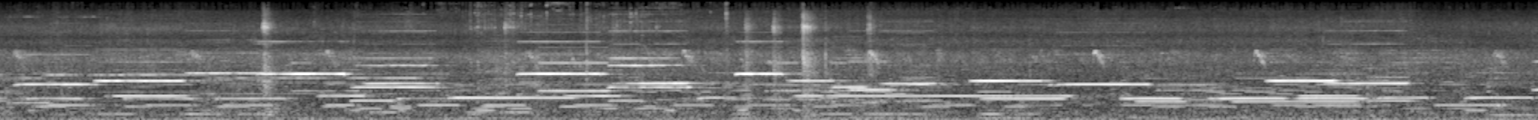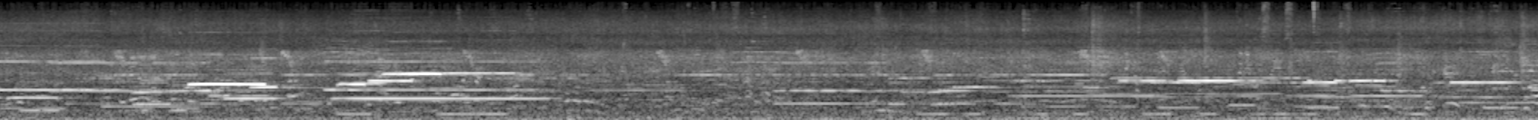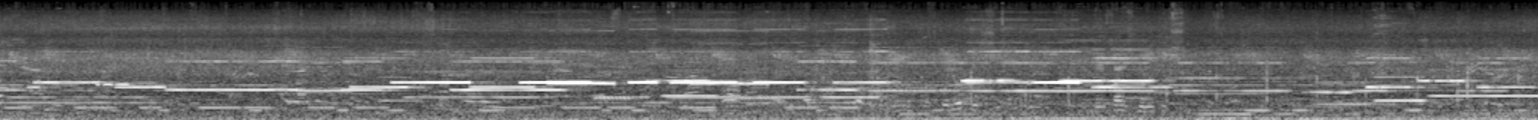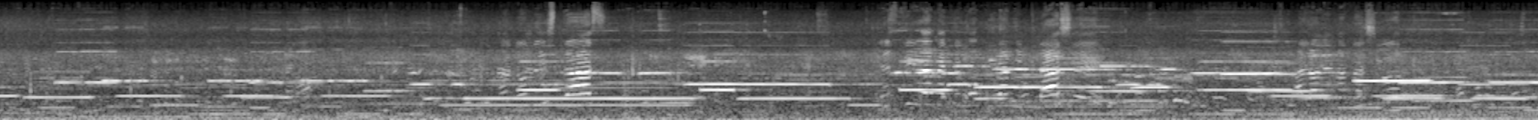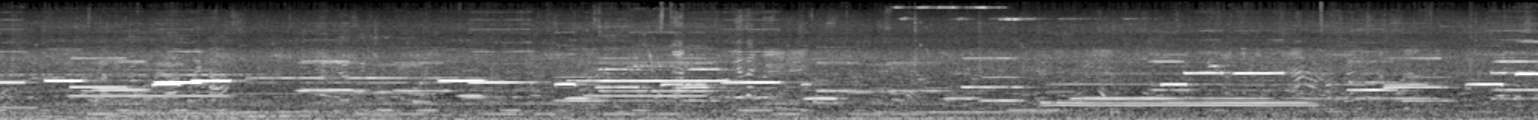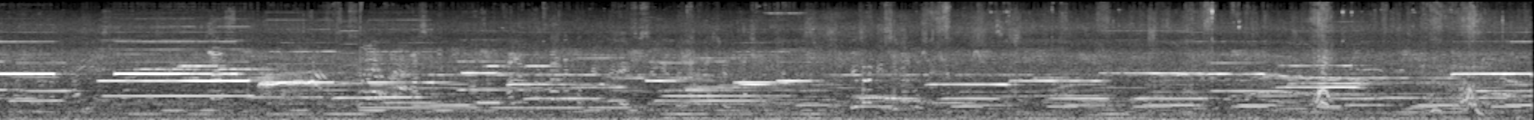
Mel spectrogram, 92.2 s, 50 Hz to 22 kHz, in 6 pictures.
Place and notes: {
  "title": "Edificio Delegacional, Coyoacán, Ciudad de México, CDMX, Mexiko - Jardin Plaza Hidalgo",
  "date": "2016-05-04 16:10:00",
  "description": "What you hear are some old hand organs build in Germany sixty or seventy years ago playing their old tunes out of tune.",
  "latitude": "19.35",
  "longitude": "-99.16",
  "altitude": "2253",
  "timezone": "America/Mexico_City"
}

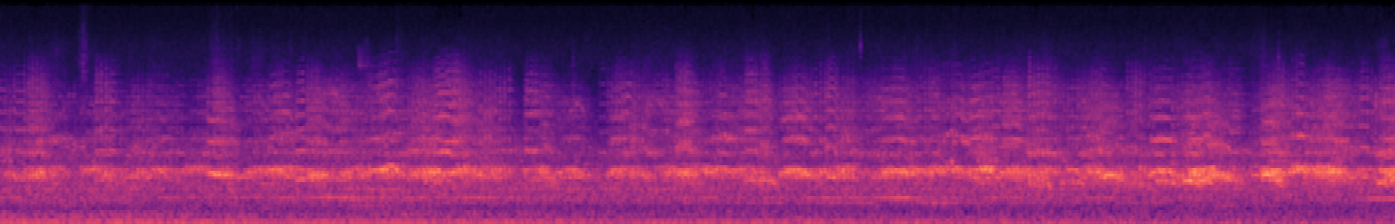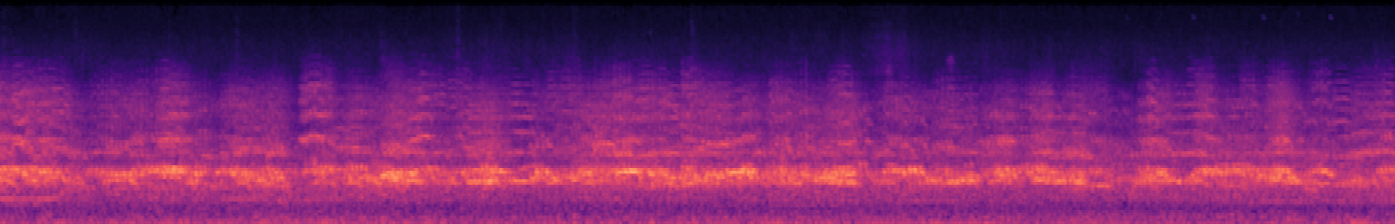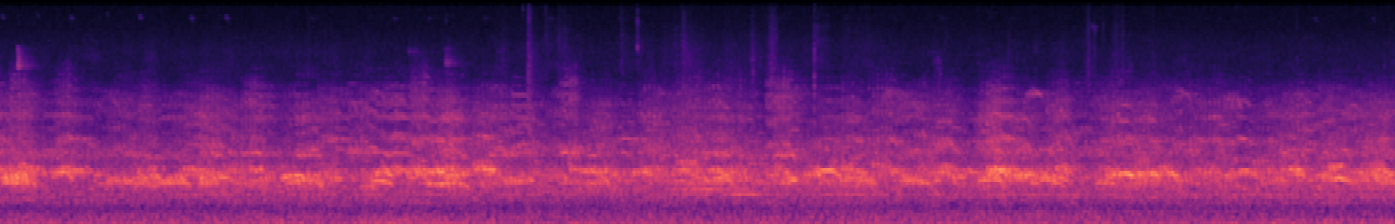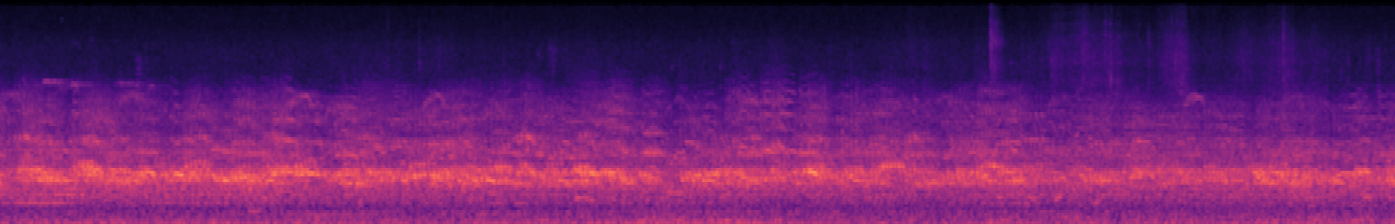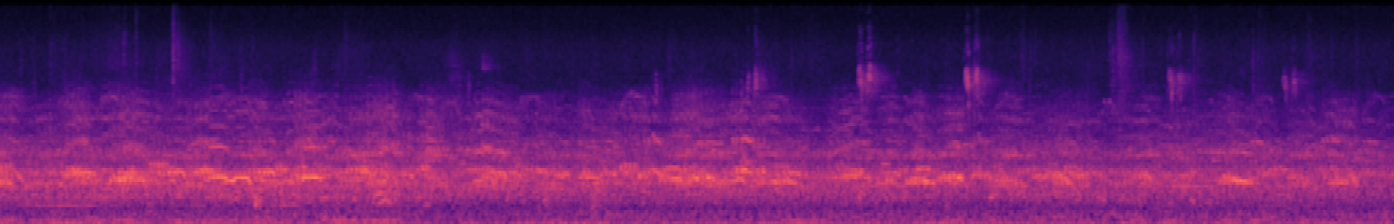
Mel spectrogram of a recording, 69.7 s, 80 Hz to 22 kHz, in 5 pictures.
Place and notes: {
  "title": "Linum, Fehrbellin, Germany - cranes crossing",
  "date": "2018-10-09 17:30:00",
  "description": "cranes (german: Kraniche) on their way to the rest places near the Linum ponds. In the beginning of the recording, a flock of geese is leaving the place first.\n(Sony PCM D50, DPA4060)",
  "latitude": "52.76",
  "longitude": "12.89",
  "altitude": "33",
  "timezone": "GMT+1"
}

